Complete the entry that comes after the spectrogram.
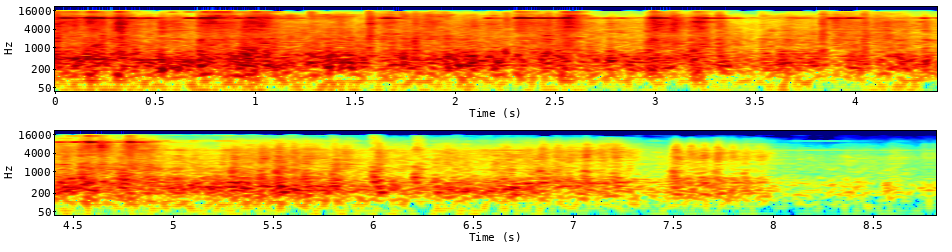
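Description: Railroad passenger cars rolling past close by, the wheels clacking over the rail joints with a faint high squeal now and then. The sound drops away near the end as the last car passes.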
